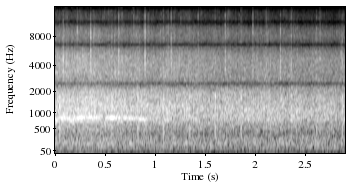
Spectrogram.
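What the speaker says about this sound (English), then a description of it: "Could we just give them another round of applause to all these wonderful people?" Continuous, even applause from an audience at a student academic excellence awards ceremony, a dense, rain-like patter of many hands sustained without pause.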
